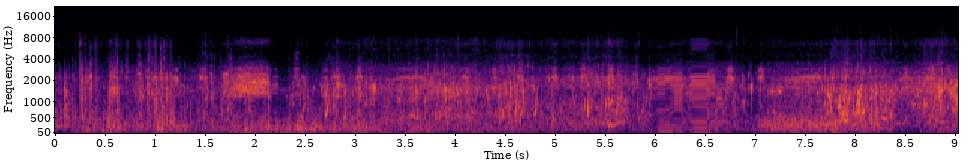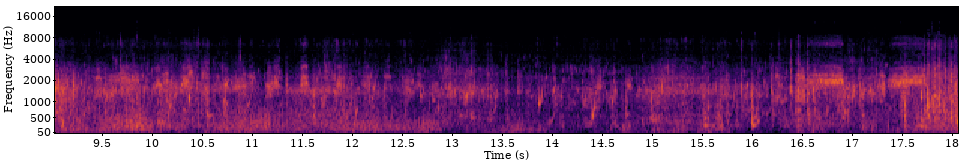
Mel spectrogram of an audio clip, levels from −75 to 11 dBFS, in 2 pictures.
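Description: From 6.01 to 6.70 s the sound turns into robotic sound from repeated short buffers: a rigid, metallic buzz near 94 Hz, likely from roughly 11 ms buffers replayed when new audio arrived too seldom. Most of the passage is repeats. Unlike a dropout, nothing goes silent; the fixed pitch persists instead.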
